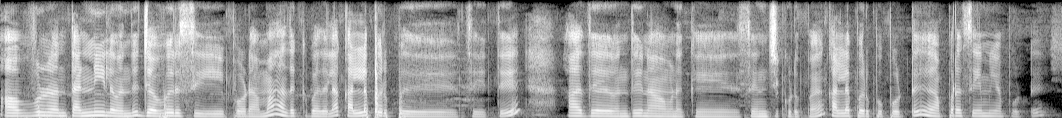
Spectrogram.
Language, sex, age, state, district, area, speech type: Tamil, female, 30-45, Tamil Nadu, Mayiladuthurai, urban, spontaneous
